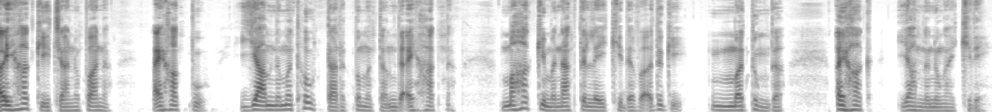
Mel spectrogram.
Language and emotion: Manipuri, sad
